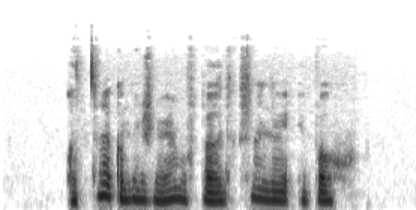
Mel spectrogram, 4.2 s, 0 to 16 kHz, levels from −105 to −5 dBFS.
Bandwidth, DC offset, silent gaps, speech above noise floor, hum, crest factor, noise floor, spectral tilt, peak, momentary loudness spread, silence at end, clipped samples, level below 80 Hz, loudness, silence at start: 7.8 kHz; under 0.1%; none; 62 dB; none; 22 dB; -88 dBFS; -7 dB/octave; -4 dBFS; 8 LU; 0.7 s; under 0.1%; -56 dBFS; -27 LUFS; 0.7 s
